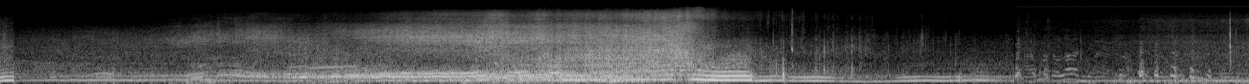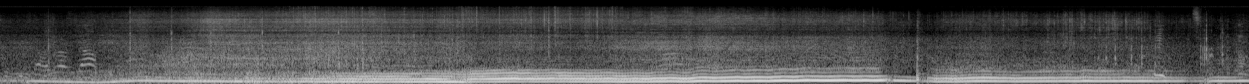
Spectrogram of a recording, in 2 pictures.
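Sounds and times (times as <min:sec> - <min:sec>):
rally car engine running hard: 0:11.4 - 0:24.9.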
